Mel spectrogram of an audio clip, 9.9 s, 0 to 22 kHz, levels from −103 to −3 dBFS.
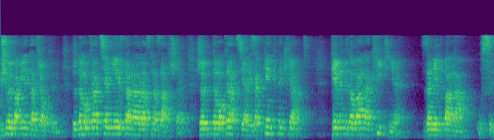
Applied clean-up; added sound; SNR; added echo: none; none; none; reverberation time 0.7 s.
